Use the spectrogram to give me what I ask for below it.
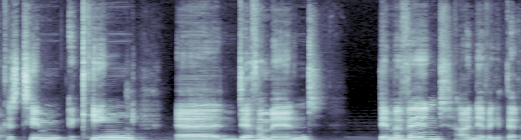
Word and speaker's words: Demavend: While admittedly putting more effort into the latter, after Demavend, that's how you say it, after Demavend's demise, pretenders to the crown sprang up like mushrooms.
